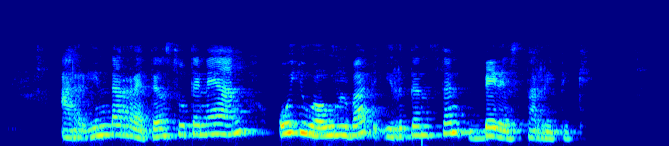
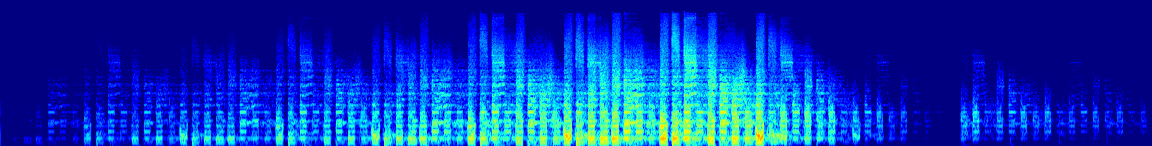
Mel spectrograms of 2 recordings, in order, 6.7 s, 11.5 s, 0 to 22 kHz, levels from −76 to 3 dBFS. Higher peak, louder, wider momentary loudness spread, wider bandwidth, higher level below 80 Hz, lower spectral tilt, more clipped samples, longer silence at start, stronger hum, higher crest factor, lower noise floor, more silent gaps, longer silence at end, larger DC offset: second, -16 dBFS vs -10 dBFS; second, -33 LUFS vs -29 LUFS; second, 11 LU vs 24 LU; second, 7.8 kHz vs 16.5 kHz; second, -76 dBFS vs -46 dBFS; about the same, -6 dB/octave vs -5 dB/octave; neither; about the same, 0.6 s vs 0.5 s; neither; second, 16 dB vs 22 dB; first, -72 dBFS vs -65 dBFS; second, none vs 9.51-9.60 s; first, 0.85 s vs 0.55 s; neither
